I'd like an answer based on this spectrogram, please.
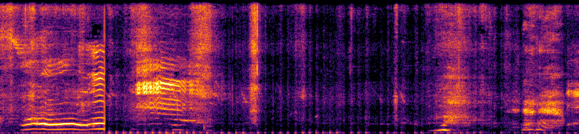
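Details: Goat at feeding time gives a loud, wavering, nasal bleat lasting about a second, then fainter bleat-like cries and human voices, over a steady low pulsing rumble throughout.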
